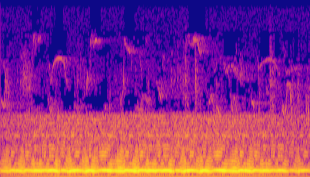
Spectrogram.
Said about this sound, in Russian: Это еще кто? Первое насекомое, медоносная пчела.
